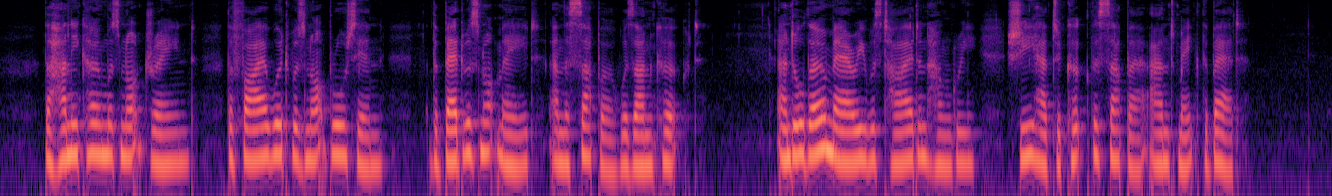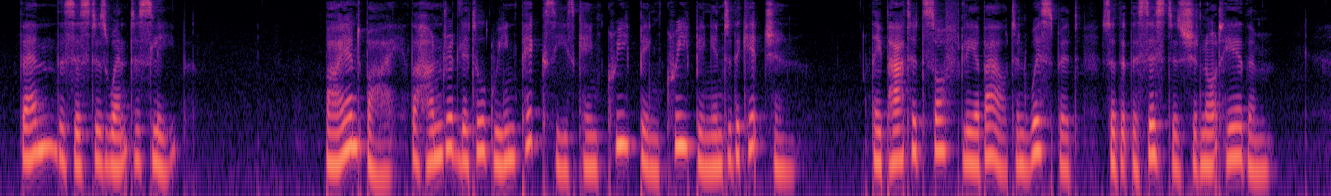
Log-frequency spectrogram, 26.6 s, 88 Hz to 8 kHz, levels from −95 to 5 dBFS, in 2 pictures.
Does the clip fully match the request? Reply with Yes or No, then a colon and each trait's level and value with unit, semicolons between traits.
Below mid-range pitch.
No: high, 200 Hz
